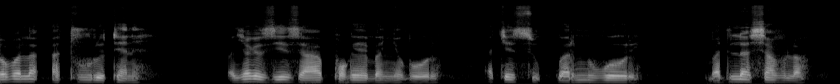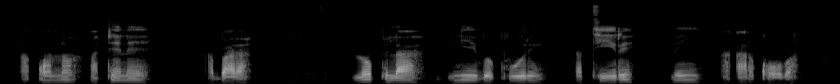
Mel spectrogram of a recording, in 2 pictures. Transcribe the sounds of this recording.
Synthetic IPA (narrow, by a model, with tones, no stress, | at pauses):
dɔ˦ba˦la˦a˨tʰuː˦ɾo˨tɛ˦nɛ˦ | b̥a˨d͡ʒɛ˦ɣa˨zi˨˦e˦zaː˨˦pʰɔ˨ɡɛː˦ba˨ɲɔ˨boː˦ɾi˨ | a˨t͡ʃɛ˦su˨ɡ͡ba˨ɾɪ˦nu˦bo˦ɾi˨ | ba˨dɪ˦la˨ʃa˦vʊ˨lɔ˨ | a̰˨ʔɔ˨nːɔ˦a˨tɛ˦nɛː˦ | a̰˨ba˨ɾa˨ | lɔ˦pɪ˨laː˦ | bi˨ŋe˦ba˨pʰu˦o˦ɾi˦ŋ | ka˨tʰɪː˨ɾɪ˦ | mɪ˦ŋ | a̰˨ʔa̰˨ɾɪ˨kɔː˨˦ba˦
